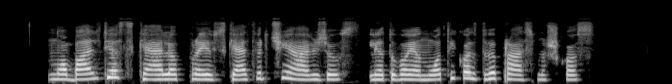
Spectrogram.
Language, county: Lithuanian, Alytus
